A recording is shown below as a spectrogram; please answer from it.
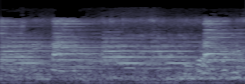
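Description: Bells ringing, repeatedly struck so that their ringing tones overlap, over the chatter of a large crowd.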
